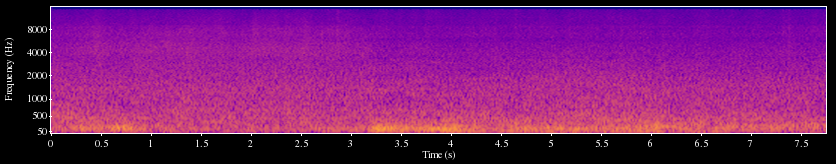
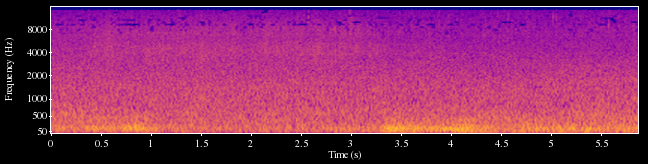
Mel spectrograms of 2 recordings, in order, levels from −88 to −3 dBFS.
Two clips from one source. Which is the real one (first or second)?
second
